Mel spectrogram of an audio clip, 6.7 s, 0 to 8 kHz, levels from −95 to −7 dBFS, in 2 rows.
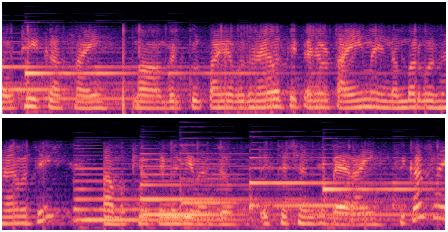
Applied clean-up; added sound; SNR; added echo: none; Piano; 3 dB; reverberation time 1.8 s.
